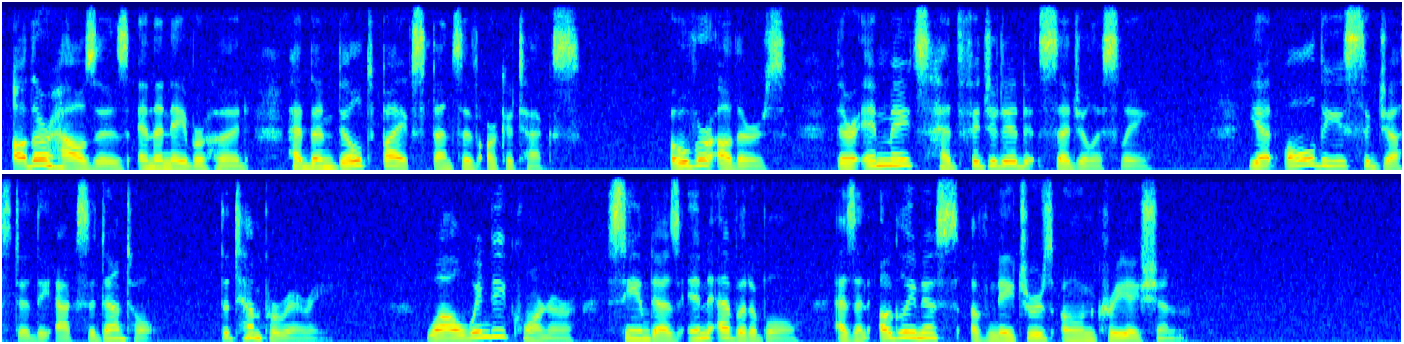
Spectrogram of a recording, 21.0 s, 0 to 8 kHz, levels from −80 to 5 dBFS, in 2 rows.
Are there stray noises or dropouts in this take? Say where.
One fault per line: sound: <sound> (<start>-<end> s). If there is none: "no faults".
no faults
